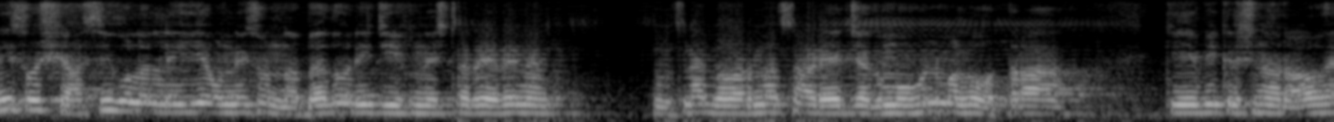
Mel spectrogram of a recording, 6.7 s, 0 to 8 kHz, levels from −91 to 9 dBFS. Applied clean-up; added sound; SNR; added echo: neural separator model SepFormer DNS4.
